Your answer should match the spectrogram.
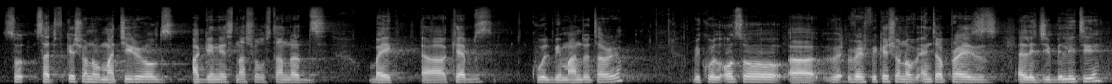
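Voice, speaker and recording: A man answering a committee's questions at a hearing, measured and careful, with many pauses. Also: mid-range voice, level tone, a bit bright. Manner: measured, careful, filler-heavy. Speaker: youth council presenter. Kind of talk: formal reply at a hearing. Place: large hearing room. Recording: long hall reverb.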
